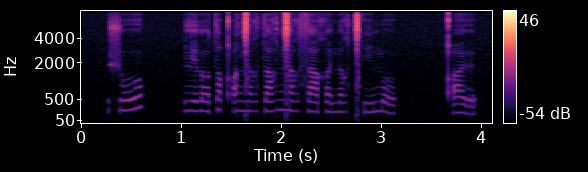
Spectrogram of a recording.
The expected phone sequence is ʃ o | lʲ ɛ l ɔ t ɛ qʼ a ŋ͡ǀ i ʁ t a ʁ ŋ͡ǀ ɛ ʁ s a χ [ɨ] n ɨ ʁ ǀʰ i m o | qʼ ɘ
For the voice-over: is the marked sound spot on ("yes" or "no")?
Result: yes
